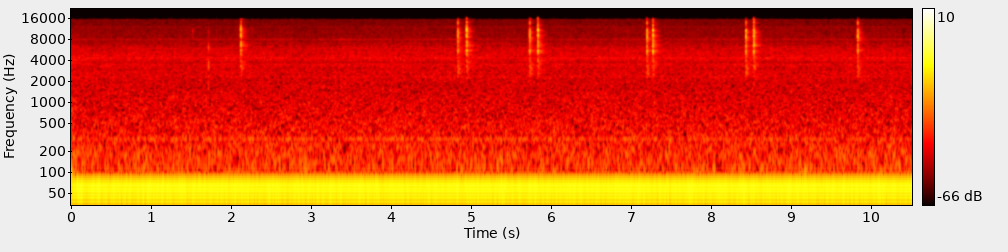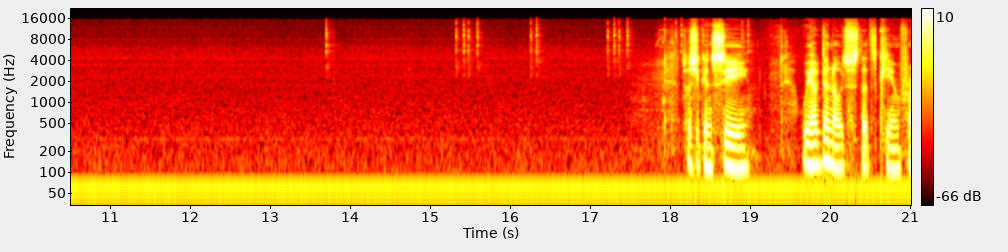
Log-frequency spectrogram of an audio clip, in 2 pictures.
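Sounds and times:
faint low hum: 0.0s - 21.0s
computer mouse clicking: 4.8s - 5.1s, 5.7s - 6.0s, 7.2s - 7.4s, 8.4s - 8.6s, 15.3s - 16.4s, 17.2s - 18.2s.

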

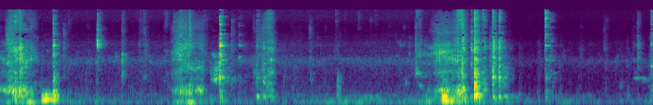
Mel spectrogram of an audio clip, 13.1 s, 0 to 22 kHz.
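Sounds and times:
utensils clinking on ceramic bowls: 12.6s - 13.0s.

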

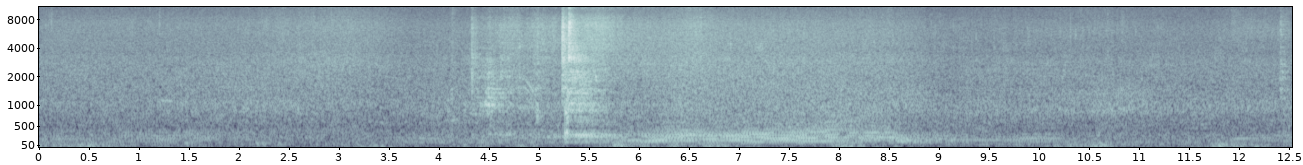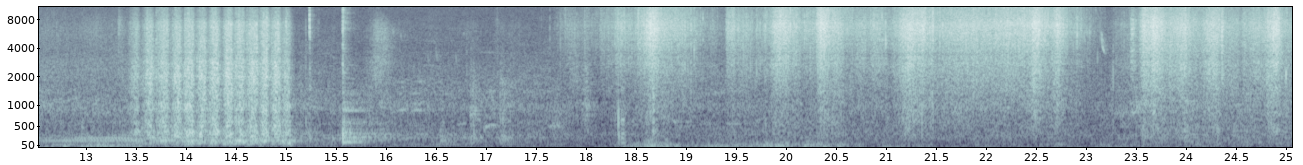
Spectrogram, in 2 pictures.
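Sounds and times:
metal bars rattling on buckets: 4.2s - 6.0s, 17.8s - 25.0s
straw rustling and crackling: 17.6s - 25.0s.

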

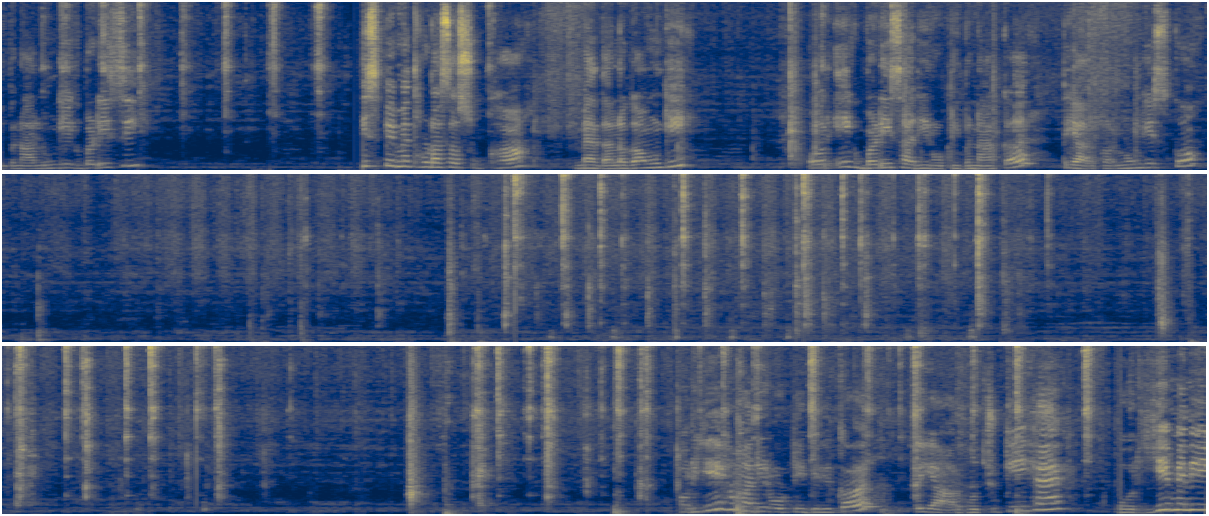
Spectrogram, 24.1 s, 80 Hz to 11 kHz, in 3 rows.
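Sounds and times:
rolling pin rolling dough: 6.0s - 24.0s.

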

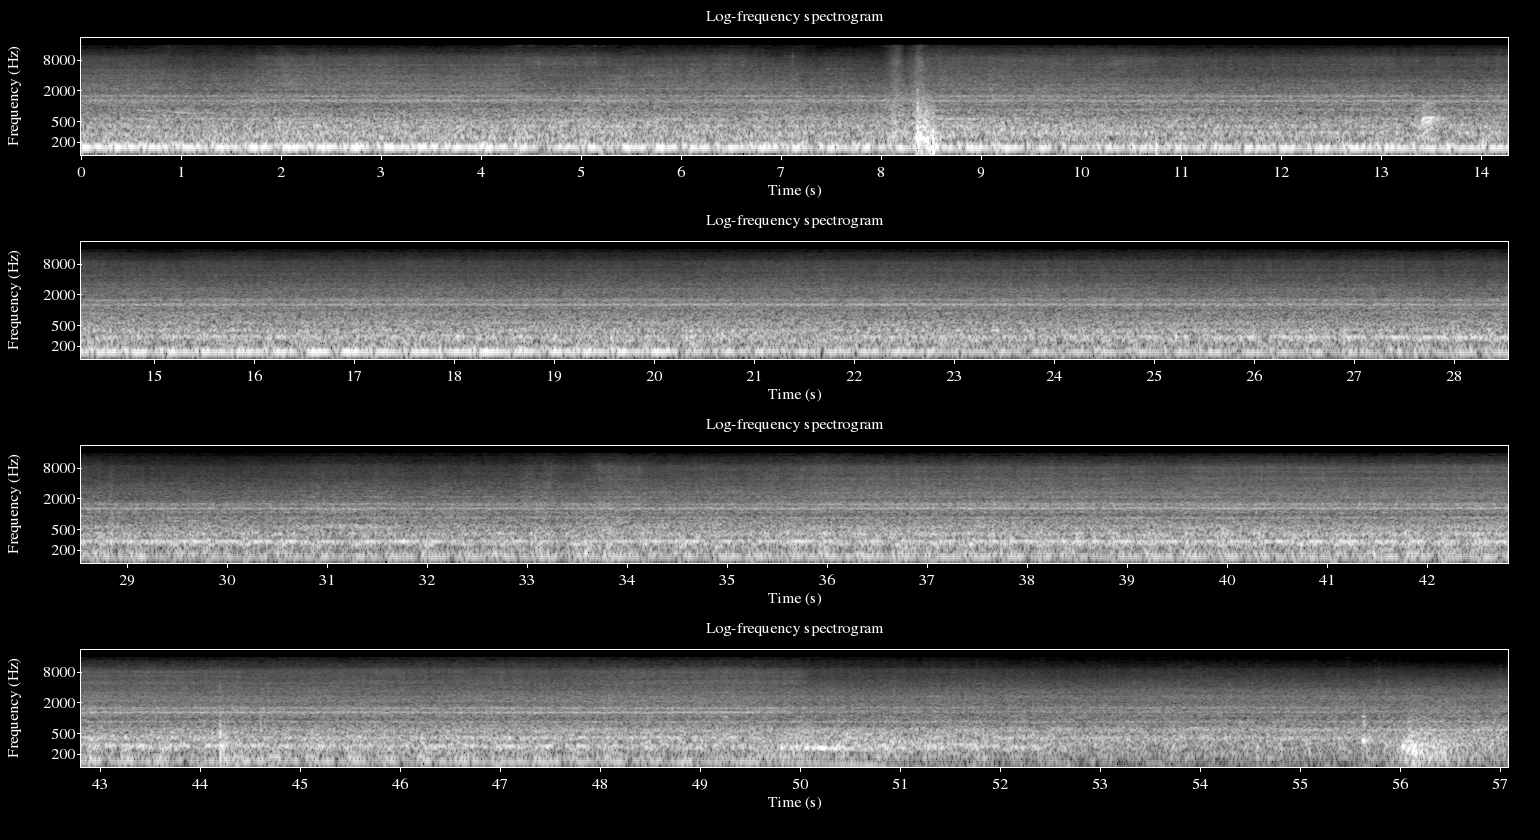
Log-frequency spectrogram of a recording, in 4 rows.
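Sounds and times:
mechanical hum with whine: 0.0s - 57.0s
sharp knock: 8.1s - 8.7s
even rushing noise: 55.7s - 57.0s.

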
